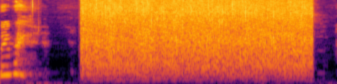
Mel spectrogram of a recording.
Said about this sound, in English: I'll make it rain right now. Make it rain with some sound effects.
